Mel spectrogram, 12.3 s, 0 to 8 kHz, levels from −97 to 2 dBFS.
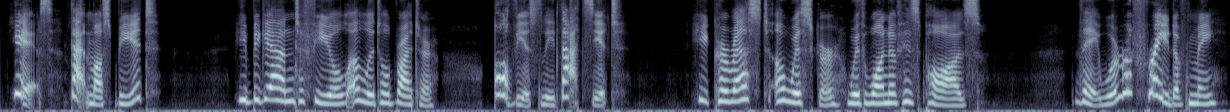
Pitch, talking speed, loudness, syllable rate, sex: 260 Hz, 140 wpm, -20 LUFS, 4.8 syllables/s, female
